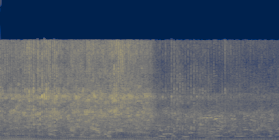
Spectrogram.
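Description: Street background noise: a steady motor hum, fading after about two seconds, with indistinct voices in the background.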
